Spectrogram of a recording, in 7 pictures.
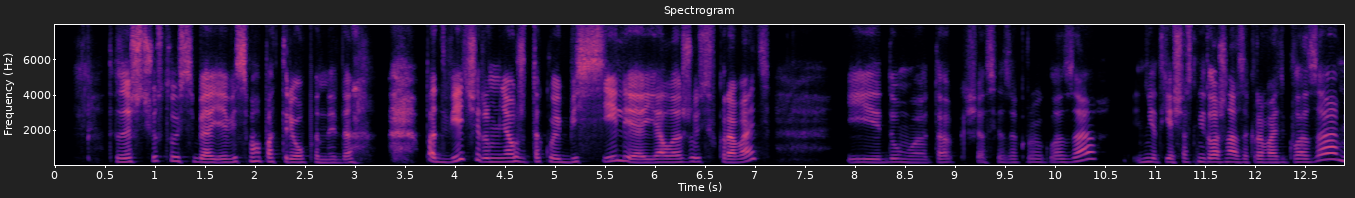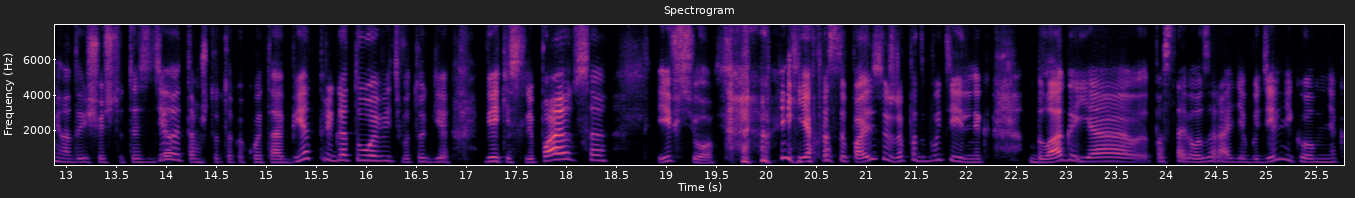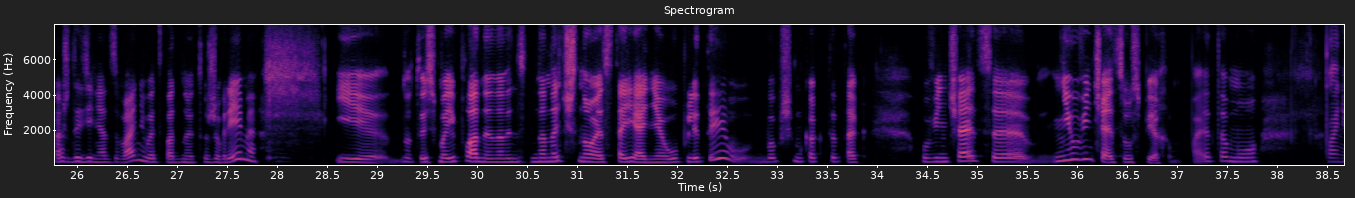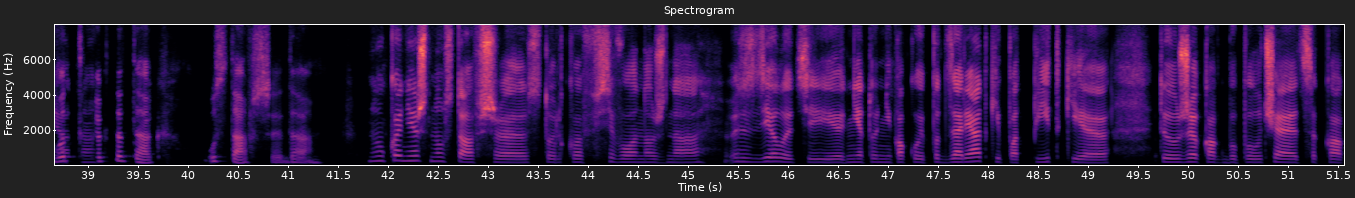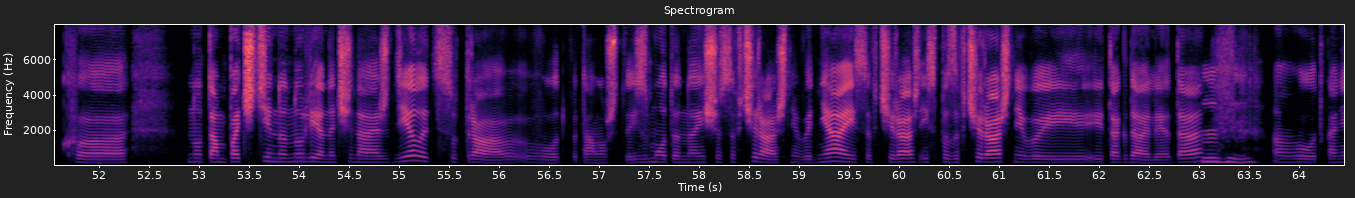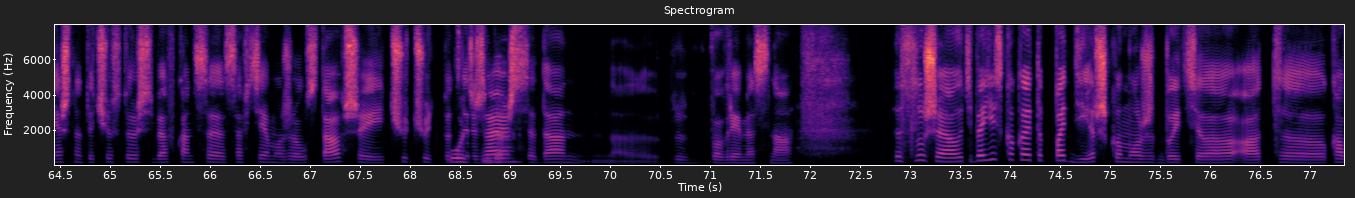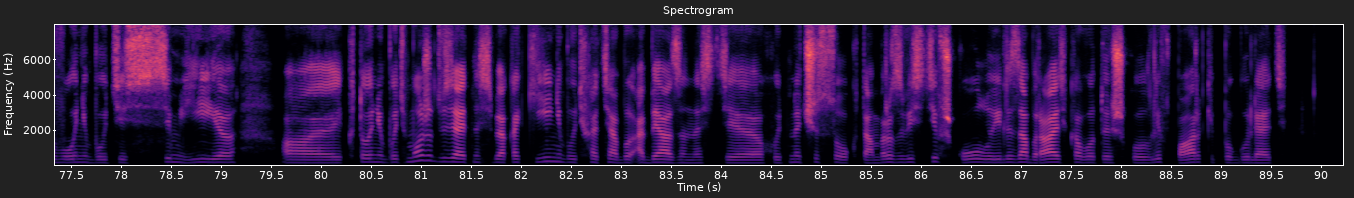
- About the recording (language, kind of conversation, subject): Russian, advice, Как справляться с семейными обязанностями, чтобы регулярно тренироваться, высыпаться и вовремя питаться?
- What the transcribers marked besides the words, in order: laughing while speaking: "да"; chuckle; laughing while speaking: "и я просыпаюсь уже под будильник"; tapping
